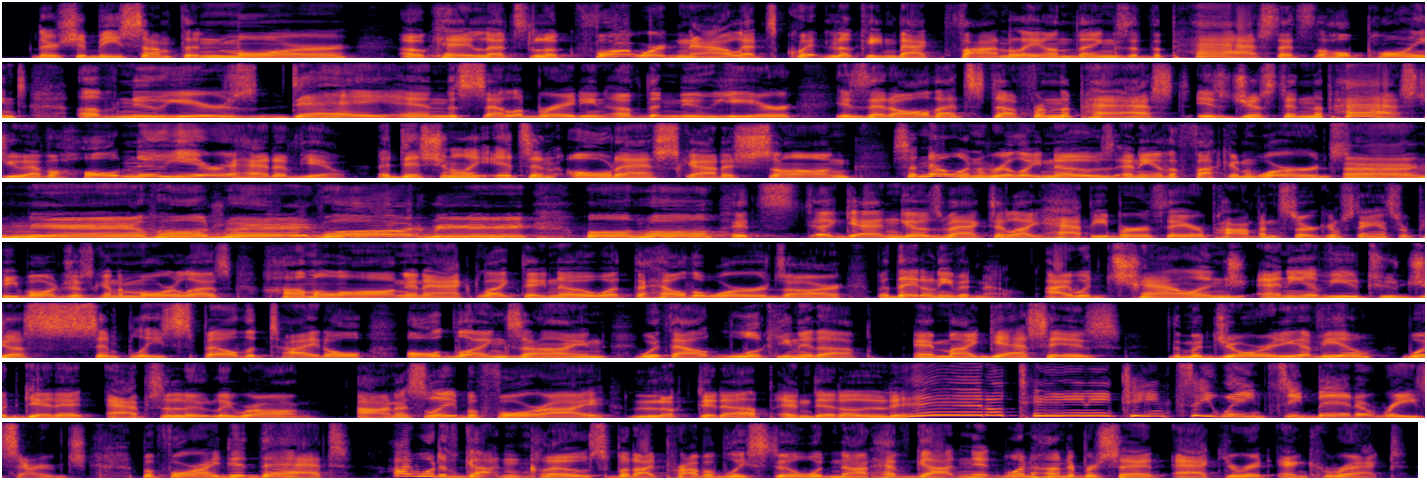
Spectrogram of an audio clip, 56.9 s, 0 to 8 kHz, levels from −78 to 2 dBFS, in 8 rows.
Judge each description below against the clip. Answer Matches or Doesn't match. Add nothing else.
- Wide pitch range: Matches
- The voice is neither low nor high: Matches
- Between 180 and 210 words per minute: Matches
